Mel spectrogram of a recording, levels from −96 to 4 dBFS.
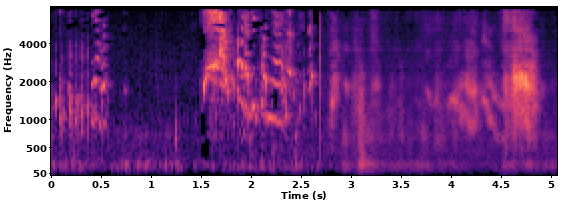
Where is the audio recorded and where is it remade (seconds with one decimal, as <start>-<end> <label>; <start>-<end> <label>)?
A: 0.0-2.7 recorded; 2.7-5.1 remade

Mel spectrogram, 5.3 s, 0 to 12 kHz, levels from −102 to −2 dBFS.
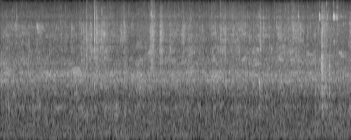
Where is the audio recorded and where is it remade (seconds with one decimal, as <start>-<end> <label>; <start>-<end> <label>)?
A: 0.0-0.6 remade; 0.6-1.8 recorded; 1.8-3.9 remade; 3.9-5.3 recorded

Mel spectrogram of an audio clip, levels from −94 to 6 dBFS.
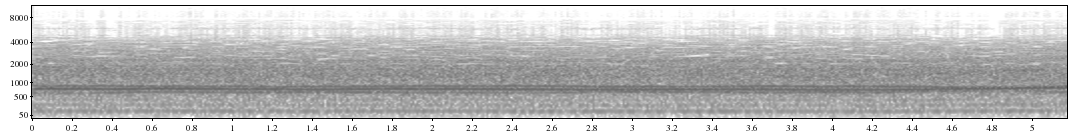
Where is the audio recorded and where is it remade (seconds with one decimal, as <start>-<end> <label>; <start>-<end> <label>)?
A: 0.0-5.2 recorded

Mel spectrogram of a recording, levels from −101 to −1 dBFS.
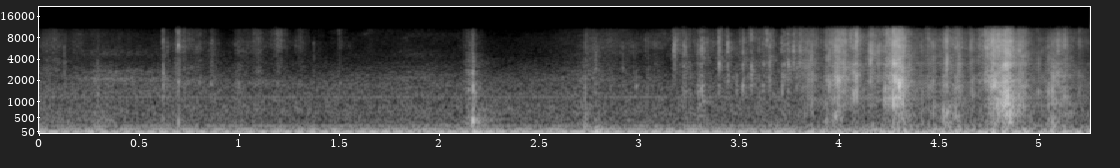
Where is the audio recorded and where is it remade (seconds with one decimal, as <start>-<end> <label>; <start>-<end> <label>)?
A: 0.0-3.8 recorded; 3.8-5.3 remade

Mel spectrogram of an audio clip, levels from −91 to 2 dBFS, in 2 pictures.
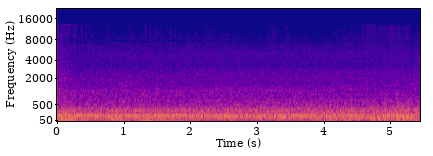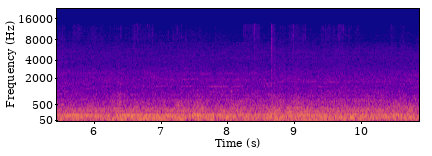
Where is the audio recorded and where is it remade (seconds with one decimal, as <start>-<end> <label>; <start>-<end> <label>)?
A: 0.0-2.3 recorded; 2.3-5.4 remade; 5.4-10.9 recorded

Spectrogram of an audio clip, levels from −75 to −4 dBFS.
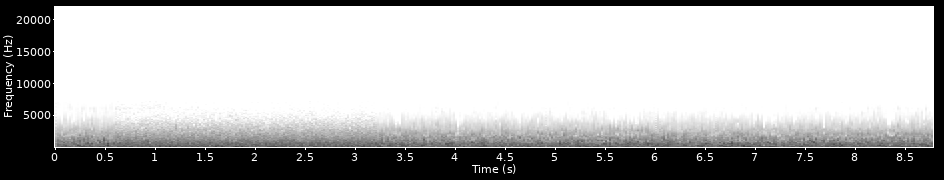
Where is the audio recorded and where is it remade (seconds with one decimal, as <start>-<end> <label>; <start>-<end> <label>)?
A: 0.0-0.6 remade; 0.6-3.2 recorded; 3.2-8.8 remade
